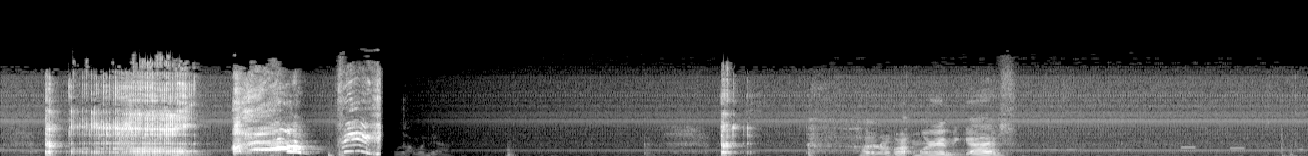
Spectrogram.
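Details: Two girls burping deliberately: a few voiced belches, some long and croaky, between quiet gaps and brief vocal sounds.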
